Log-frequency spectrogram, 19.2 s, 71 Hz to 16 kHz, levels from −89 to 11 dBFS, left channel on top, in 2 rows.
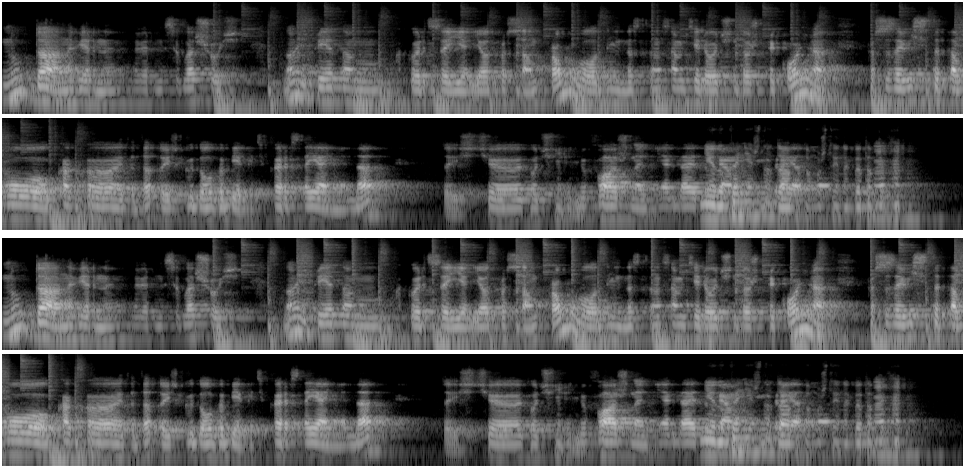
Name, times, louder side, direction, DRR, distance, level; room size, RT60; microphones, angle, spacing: voice 1, 0.0-2.4 2.8-12.0 12.3-13.3 14.0-17.0 17.4-17.9 18.3-18.6, right 1 dB, 20° right, 3 dB, 1.0 m, -26 dB
sound 1, 2.1-3.9 4.3-6.1 6.5-8.3 8.7-10.5, right 3 dB, 50° right, 1.3 m, -39 dB
voice 2, 16.6-18.6, equal, 10° left, 3 dB, 0.9 m, -30 dB
25.0 x 11.5 x 2.2 m, 0.86 s
head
